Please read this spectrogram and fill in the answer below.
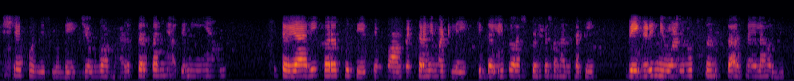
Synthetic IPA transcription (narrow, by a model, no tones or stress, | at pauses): ɕəkonːisməd̪ʱːjed͡ʑeɡʋabʱaɾət̪səɾkaɾniʔə̰d̪inijam | hiːt̪əjaɾiːkəɾət̪ɦot̪et̪eʋambeʈ̚kəɾaniːm̤aʈlekid̪əlit̪əspəɕəsəŋansaʈʰiː | ʋeɡɽiːniʋəɳnuksə̃nst̪ʰaəsajlaɦot̪i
